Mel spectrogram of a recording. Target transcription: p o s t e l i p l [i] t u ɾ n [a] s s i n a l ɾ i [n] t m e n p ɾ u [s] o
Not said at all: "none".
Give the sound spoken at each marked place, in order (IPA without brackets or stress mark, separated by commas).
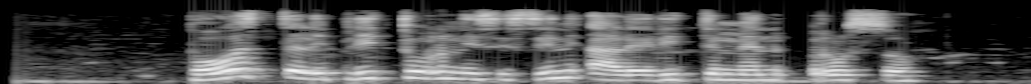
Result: i, i, none, s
